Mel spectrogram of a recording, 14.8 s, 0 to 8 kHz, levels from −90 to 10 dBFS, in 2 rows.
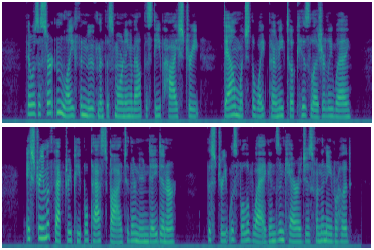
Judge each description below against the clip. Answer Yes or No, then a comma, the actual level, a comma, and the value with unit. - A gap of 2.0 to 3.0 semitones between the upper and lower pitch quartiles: Yes, narrow, 2.5 semitones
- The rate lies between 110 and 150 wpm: No, average, 185 wpm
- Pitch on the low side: No, medium, 180 Hz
